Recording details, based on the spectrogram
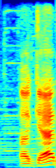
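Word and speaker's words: Agate: A gat is how you say it.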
